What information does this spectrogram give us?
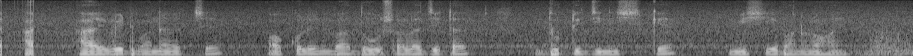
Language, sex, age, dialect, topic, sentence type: Bengali, male, 18-24, Northern/Varendri, banking, statement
